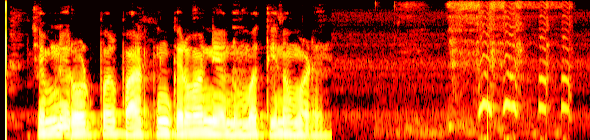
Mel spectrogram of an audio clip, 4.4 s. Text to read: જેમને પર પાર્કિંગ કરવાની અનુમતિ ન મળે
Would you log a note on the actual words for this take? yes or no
yes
